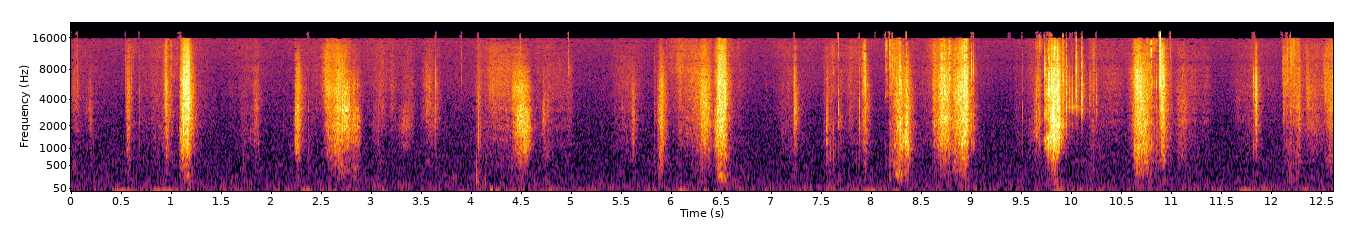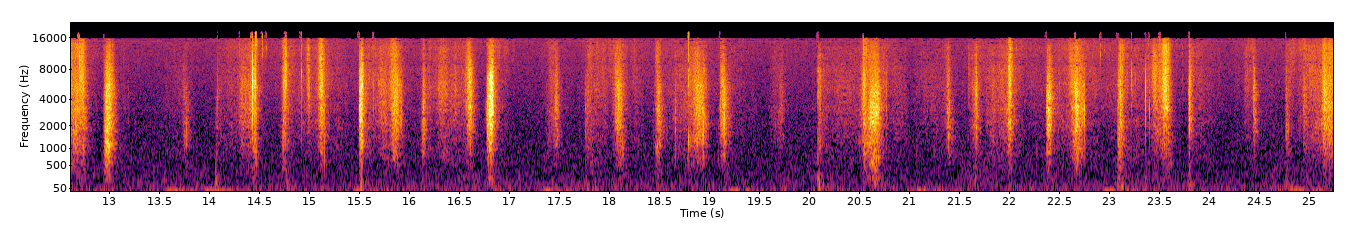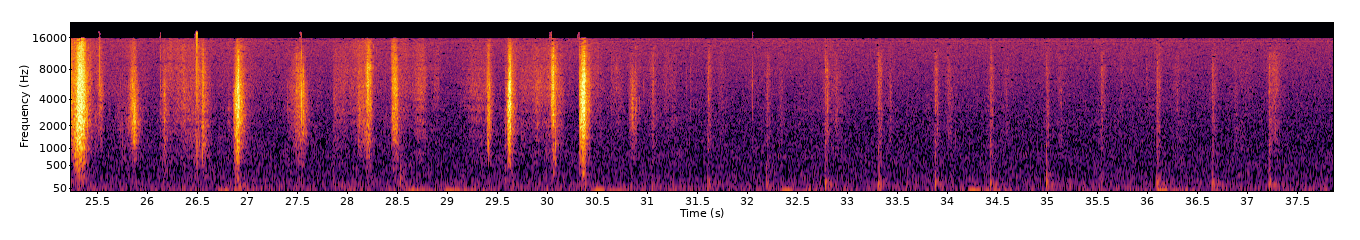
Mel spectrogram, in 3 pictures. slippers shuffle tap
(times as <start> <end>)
13.7 28.8, 29.4 37.5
